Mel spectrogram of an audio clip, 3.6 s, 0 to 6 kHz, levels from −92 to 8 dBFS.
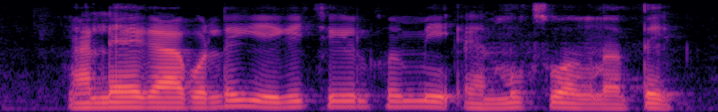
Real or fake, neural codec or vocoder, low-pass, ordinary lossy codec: real; none; 5.4 kHz; none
